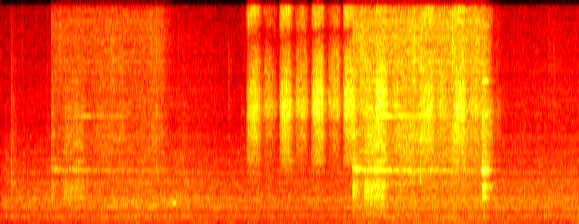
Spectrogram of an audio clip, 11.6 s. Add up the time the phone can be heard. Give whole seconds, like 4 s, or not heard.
5 s.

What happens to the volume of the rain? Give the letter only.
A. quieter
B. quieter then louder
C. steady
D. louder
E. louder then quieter
C.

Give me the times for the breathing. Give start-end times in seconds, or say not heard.
4.8-10.0.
